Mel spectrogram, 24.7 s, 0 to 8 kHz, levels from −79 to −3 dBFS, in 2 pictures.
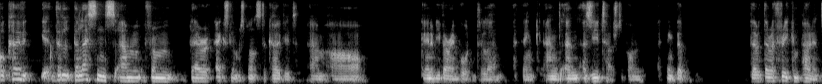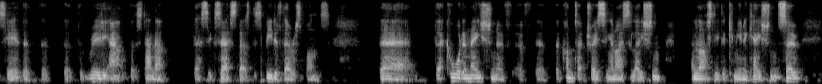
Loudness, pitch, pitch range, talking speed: -25 LUFS, 105 Hz, 95-120 Hz, 170 wpm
